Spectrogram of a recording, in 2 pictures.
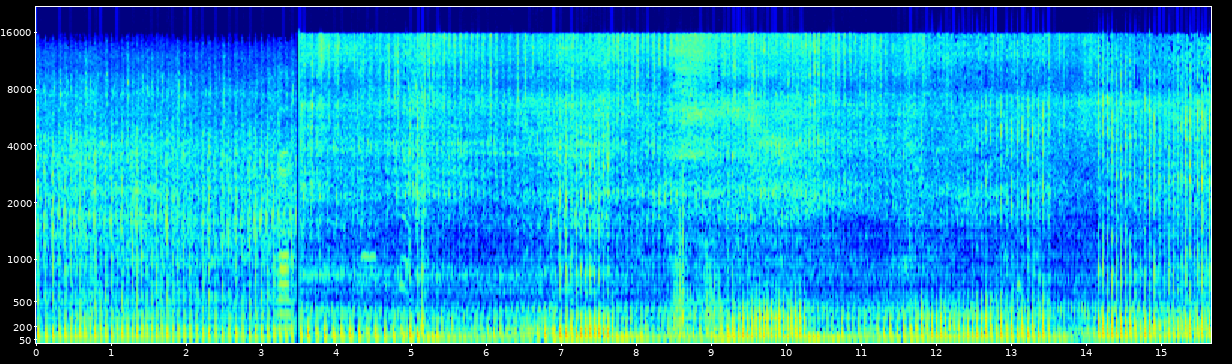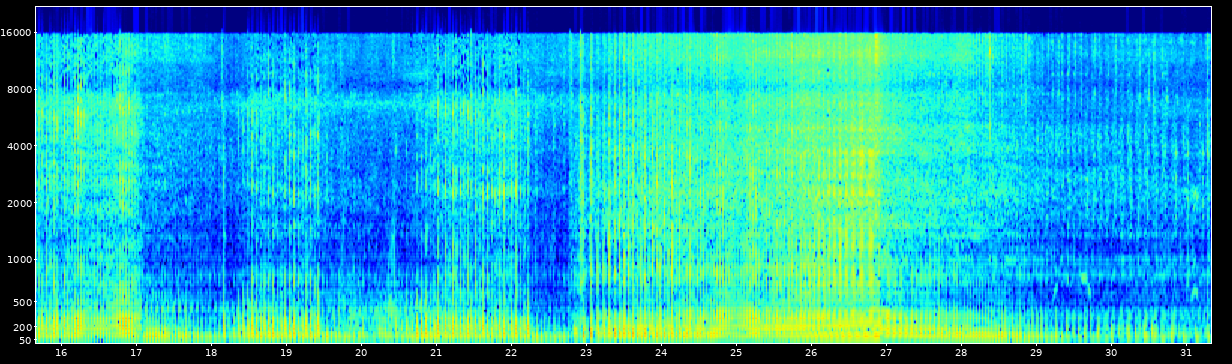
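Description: Royal Enfield Classic 500 single-cylinder motorcycle engine running and revving up and down as the bike is worked through deep muddy ruts. The engine sound drops away sharply several times, and near the end the pitch rises and falls with the throttle.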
